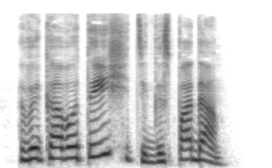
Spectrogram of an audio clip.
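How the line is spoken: Loud question. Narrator (Russian): я громко спросила

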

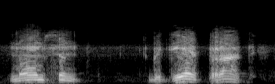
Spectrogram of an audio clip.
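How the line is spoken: Wild shout. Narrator (Russian): дико крикнул Пиркс

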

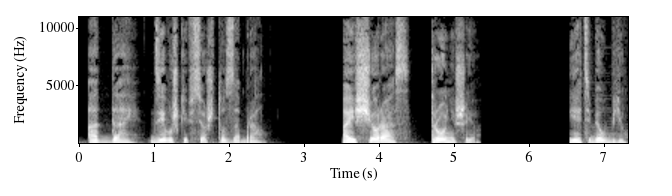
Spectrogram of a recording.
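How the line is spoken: Calm male voice. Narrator (Russian): Мужчина спокойно произнес

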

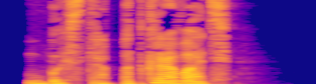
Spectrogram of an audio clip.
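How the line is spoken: Hissing. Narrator (Russian): Прошипел мне он

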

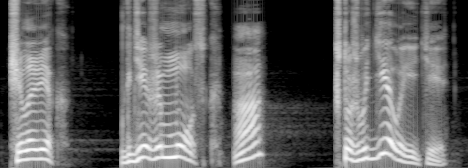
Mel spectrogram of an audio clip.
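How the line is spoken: Reproachful voice. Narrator (Russian): упрекающим голосом спросил

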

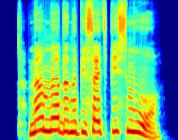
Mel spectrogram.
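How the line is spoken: Exclaiming. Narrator (Russian): воскликнула Нинеля

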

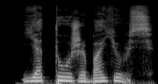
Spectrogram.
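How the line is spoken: Whisper. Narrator (Russian): прошептала я

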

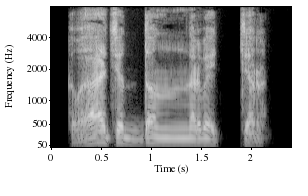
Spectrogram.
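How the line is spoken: Through gritted teeth. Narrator (Russian): процедил Винсент

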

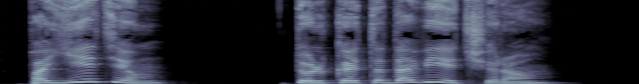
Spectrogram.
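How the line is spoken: Cold. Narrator (Russian): отвечает холодно

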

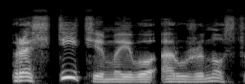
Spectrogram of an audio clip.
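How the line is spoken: Plain. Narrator (Russian): сказал рыцарь

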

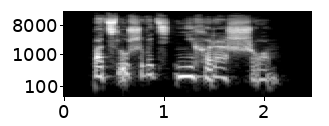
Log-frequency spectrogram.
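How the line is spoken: Mutter. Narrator (Russian): пробормотала Дженни

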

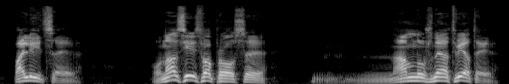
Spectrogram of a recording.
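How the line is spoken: Barking shout. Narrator (Russian): рявкнул

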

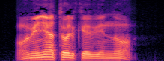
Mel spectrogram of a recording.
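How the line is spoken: Gloomy announcement. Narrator (Russian): мрачно объявил

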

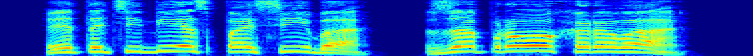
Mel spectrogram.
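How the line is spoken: Ecstatic shout. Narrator (Russian): прокричал Сергей невероятно счастливым голосом

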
